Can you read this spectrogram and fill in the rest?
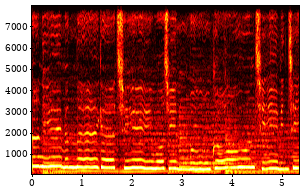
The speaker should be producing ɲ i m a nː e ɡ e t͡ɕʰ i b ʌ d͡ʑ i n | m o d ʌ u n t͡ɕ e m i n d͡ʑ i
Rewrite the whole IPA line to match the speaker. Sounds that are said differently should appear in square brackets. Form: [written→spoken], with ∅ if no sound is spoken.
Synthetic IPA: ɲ i m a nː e ɡ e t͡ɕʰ i [b→w] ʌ d͡ʑ i n | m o [d→ɡ] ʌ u n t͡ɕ [e→i] m i n d͡ʑ i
